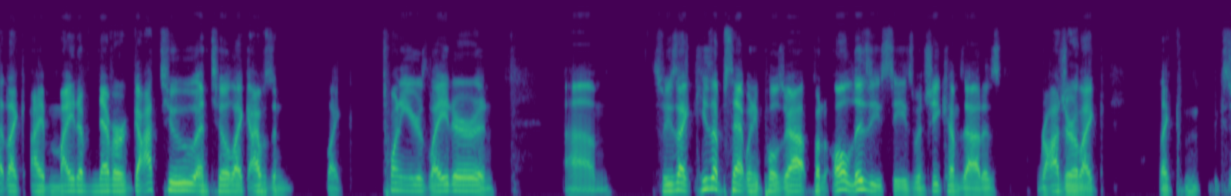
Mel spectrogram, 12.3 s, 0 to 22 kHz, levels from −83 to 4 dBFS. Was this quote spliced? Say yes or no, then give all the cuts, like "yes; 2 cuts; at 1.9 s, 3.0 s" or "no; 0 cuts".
no; 0 cuts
